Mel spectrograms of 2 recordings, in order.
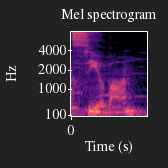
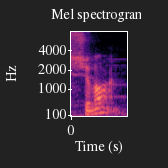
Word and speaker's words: Siobhan: and i learned then that it was not ceo bond uh it's siobhan which is pretty that's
